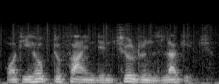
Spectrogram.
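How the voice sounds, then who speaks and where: A man's voice: fairly low pitch, moderate pace, darkish tone, a little hiss or hum, natural voice. A man in a vintage radio play voicing Brother Jim, an earnest, protective older brother who sounds concerned. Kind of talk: 1940s radio acting. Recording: dull old radio recording.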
